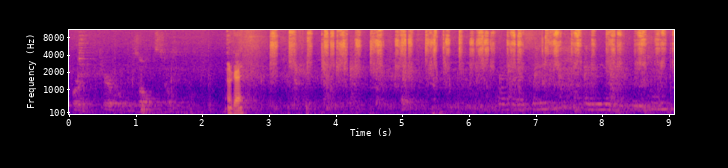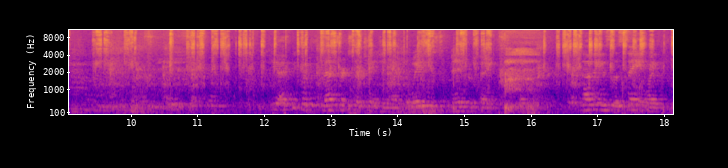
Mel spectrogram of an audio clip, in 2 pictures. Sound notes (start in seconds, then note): 4.6 marker squeaking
